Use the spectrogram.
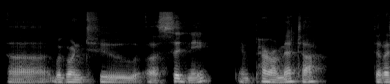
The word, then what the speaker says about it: Parramatta: Parramatta. Parramatta. More of a hard A. Parramatta. Parramatta. And you often, blur the T. So often Australians will pronounce the T as a D.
